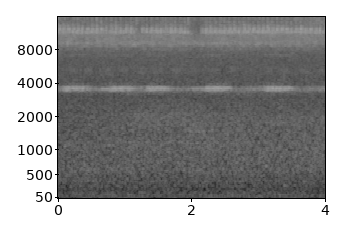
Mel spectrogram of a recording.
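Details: Crimean crickets sing in the southern night as a breeze blows. One unbroken high chirring tone carries through, growing louder in a few longer swells, with a steady airy hiss above it and a low wind murmur beneath.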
